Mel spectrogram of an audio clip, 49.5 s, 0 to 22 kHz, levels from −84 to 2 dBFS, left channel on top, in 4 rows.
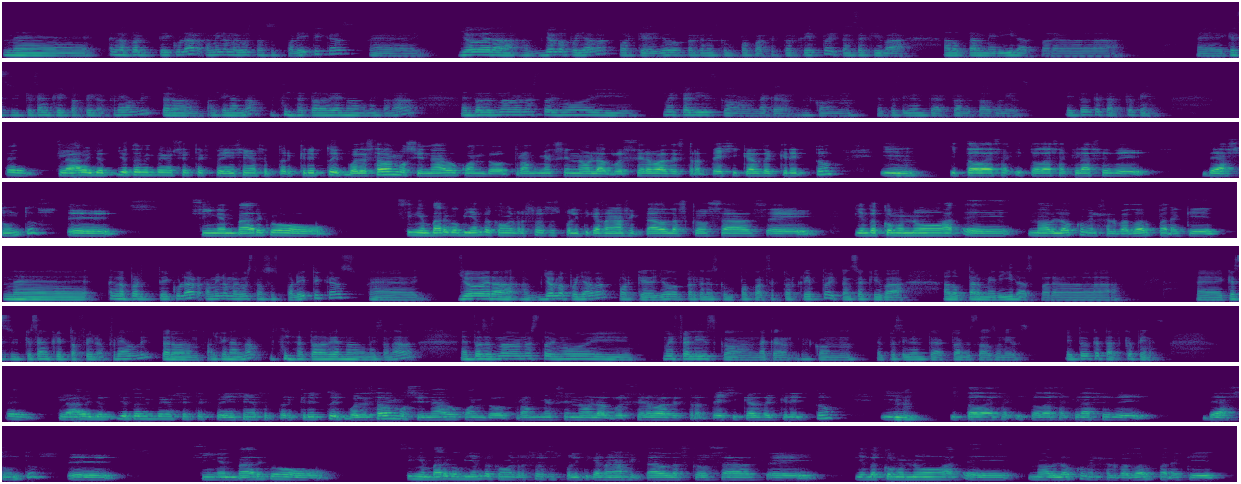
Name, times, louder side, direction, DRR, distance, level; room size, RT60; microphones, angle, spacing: voice 1, 0.0-4.2 4.6-11.2 11.9-18.7 19.0-22.6 23.0-24.3 33.6-33.9, right 4 dB, 70° right, 0.6 m, -41 dB
voice 2, 25.3-33.0 33.5-33.9 34.4-36.2 36.7-38.2 39.1-40.4 41.2-45.2 45.6-49.2, left 5 dB, 70° left, 0.5 m, -31 dB
4.7 x 3.2 x 2.7 m
head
